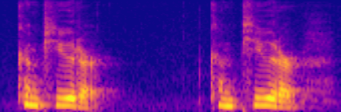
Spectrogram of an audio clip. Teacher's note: a flap instead of a T sound · Computer, a flap instead of t, a T sound. Computer, computer, middle syllable stress.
